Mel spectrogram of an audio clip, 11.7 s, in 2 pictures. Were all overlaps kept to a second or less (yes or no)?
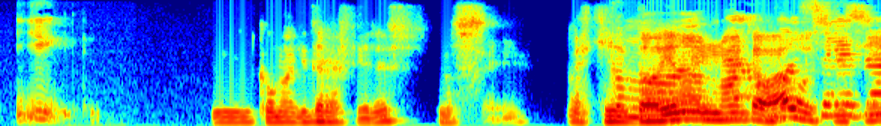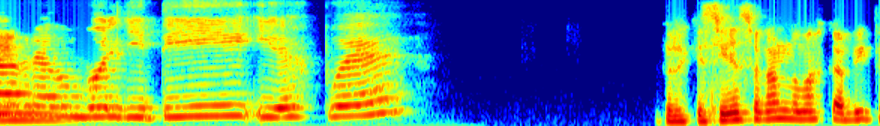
no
